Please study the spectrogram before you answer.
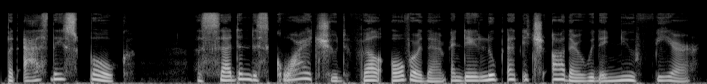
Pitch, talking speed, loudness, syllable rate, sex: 185 Hz, 170 wpm, -21 LUFS, 4.7 syllables/s, female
